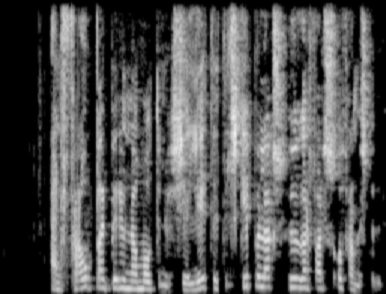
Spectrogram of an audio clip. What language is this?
Icelandic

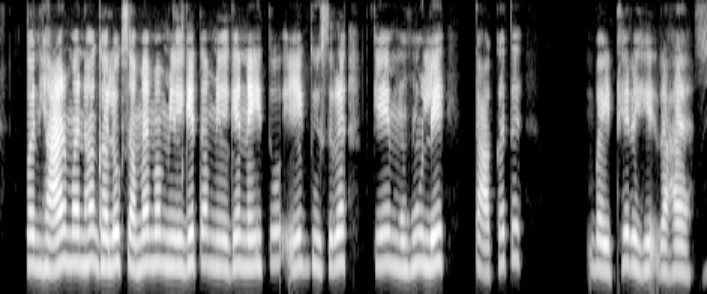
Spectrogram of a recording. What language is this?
Chhattisgarhi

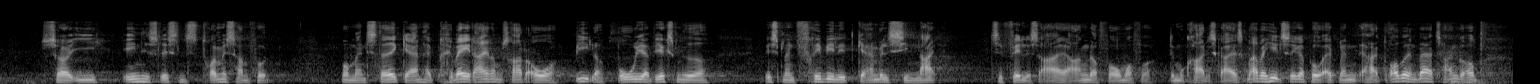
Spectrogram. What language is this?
Danish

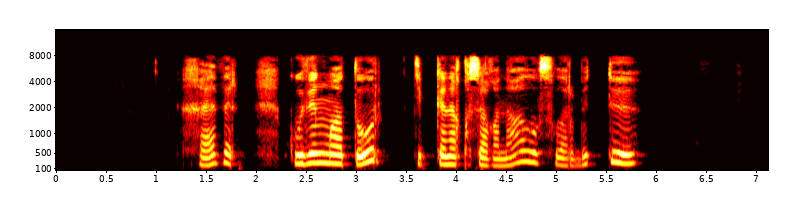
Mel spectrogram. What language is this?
Bashkir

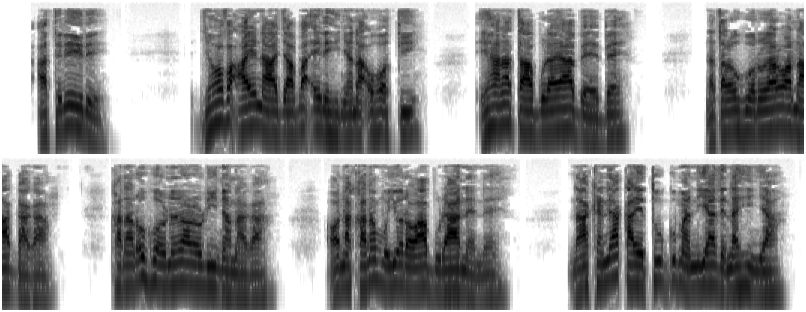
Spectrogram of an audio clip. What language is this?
Kikuyu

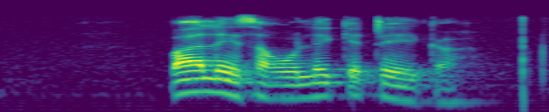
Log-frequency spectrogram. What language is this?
Northern Sotho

